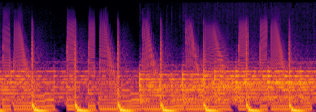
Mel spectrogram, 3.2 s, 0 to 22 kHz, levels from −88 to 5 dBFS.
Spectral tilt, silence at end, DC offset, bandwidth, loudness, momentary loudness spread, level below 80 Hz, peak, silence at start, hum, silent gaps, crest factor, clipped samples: -7 dB/octave; 0 s; under 0.1%; 10.5 kHz; -13 LUFS; 3 LU; -16 dBFS; 0 dBFS; 0 s; none; none; 12 dB; under 0.1%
